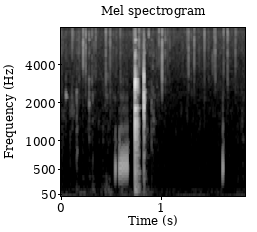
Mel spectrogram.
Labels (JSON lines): {"label": "biophony, knock croak", "recorder": "SoundTrap 300"}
